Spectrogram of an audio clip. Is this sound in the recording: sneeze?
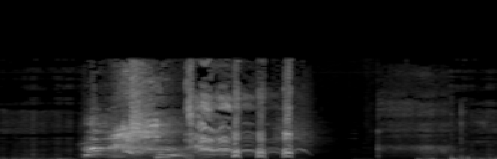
yes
